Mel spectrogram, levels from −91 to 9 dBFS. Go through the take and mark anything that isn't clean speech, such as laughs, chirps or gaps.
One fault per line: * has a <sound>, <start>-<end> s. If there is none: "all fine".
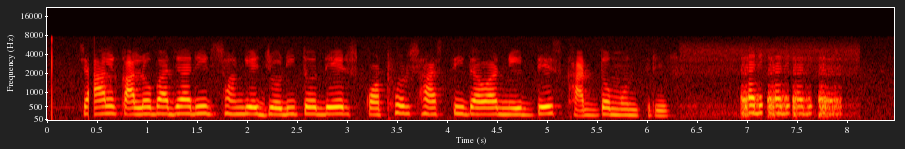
* has a dropout, 0.4-0.5 s
* has a laugh, 6.9-8.0 s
